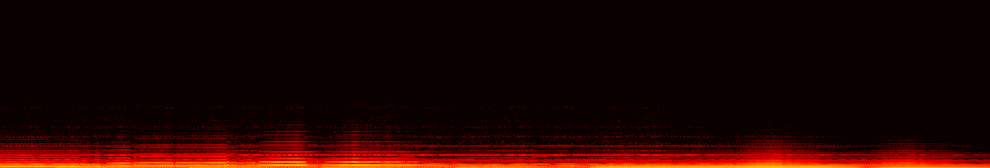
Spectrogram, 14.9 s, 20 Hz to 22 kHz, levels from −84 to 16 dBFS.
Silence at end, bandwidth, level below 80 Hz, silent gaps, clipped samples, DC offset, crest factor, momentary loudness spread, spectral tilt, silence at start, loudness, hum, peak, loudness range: 0 s; 3.7 kHz; -72 dBFS; none; under 0.1%; under 0.1%; 12 dB; 10 LU; -11.5 dB/octave; 0 s; -26 LUFS; none; -12 dBFS; 5 LU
